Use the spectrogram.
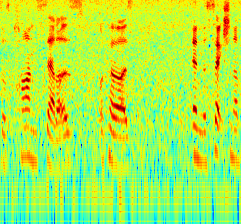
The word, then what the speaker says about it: poinsettias: I'm from they pronounce it as Pond sellers but then if you listen to other people talk they pronounce it as poinsettias which if you look at the spellings that is probably the correct pronunciation but where I'm from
